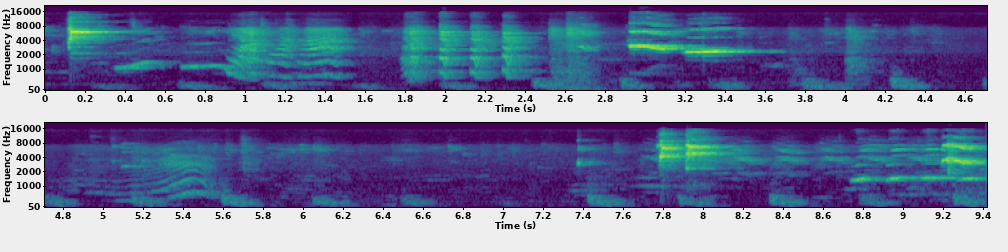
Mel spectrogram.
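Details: Green parrot talking and whistling: short chattered phrases, a clear descending whistle, a slow rising whistled slide, then bright high whistles, with regular soft low tapping throughout.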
